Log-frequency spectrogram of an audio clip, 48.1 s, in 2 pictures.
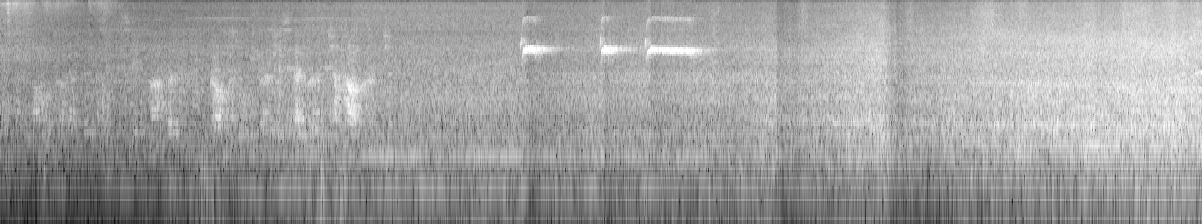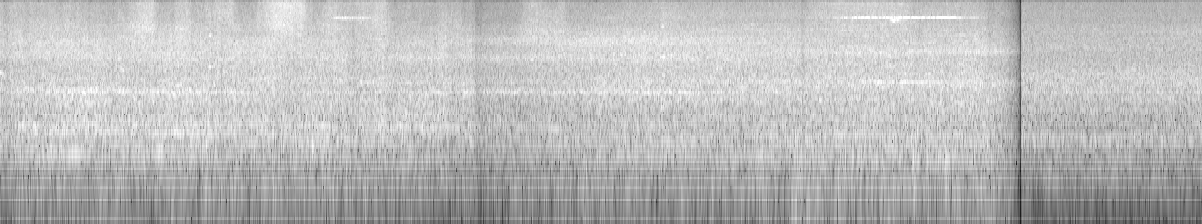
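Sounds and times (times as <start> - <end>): train wheel and rail rush: 0.0 - 48.0
high wheel squeals: 40.7 - 43.6.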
